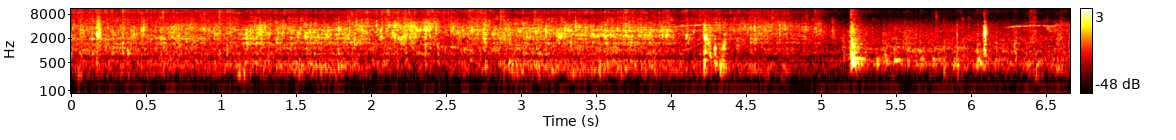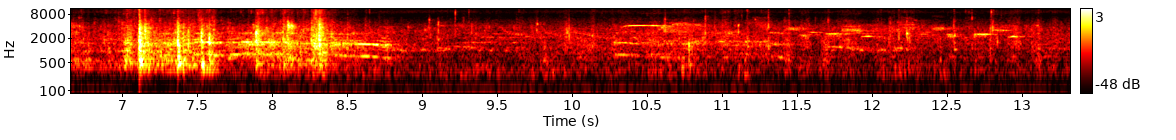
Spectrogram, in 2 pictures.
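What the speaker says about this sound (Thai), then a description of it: "เรามาทำการล้างจาวตาลกันจ้ะ ใช้สกอตไบอันใหม่นะจ๊ะเอามาทู่จ้ะ" A new scouring pad scrubs slimy sugar palm seeds clean, a close, wet, continuous rasping swish with soft knocks, easing into quieter scrubbing near the end.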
